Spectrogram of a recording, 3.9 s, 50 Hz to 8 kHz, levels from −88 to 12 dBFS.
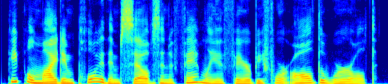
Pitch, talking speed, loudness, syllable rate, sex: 190 Hz, 185 wpm, -18 LUFS, 5.9 syllables/s, female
